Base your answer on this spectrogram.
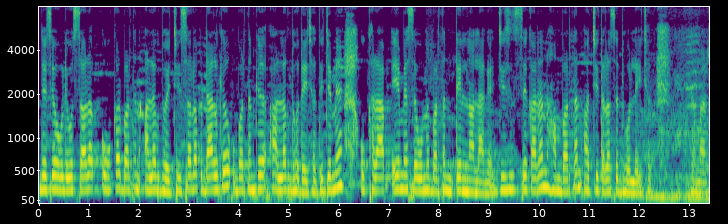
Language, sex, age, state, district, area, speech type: Maithili, female, 18-30, Bihar, Sitamarhi, rural, spontaneous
